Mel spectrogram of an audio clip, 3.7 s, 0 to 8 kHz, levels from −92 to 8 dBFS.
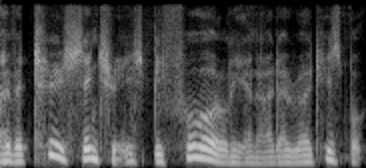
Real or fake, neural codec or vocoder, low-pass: real; none; 7.2 kHz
